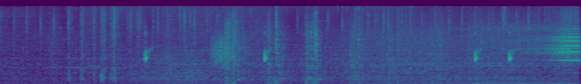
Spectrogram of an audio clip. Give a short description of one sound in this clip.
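A cat's paws patter softly on a hard floor.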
